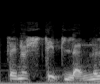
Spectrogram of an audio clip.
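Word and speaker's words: Tenochtitlan: Tenochtitlán, las palabras en náhuatl todas se acentúan en la penúltima sílaba, aunque los españoles lo deformaron todo, y después hay muchas muchos pueblos que han cogido un nombre incorrecto.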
